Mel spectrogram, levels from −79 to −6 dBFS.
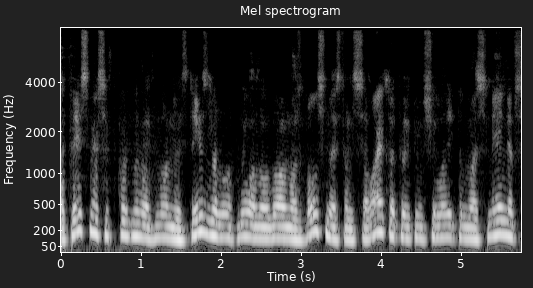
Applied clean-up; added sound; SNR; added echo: neural mask model DeepFilterNet 3.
